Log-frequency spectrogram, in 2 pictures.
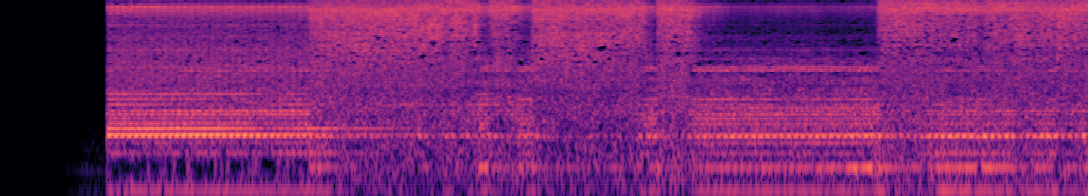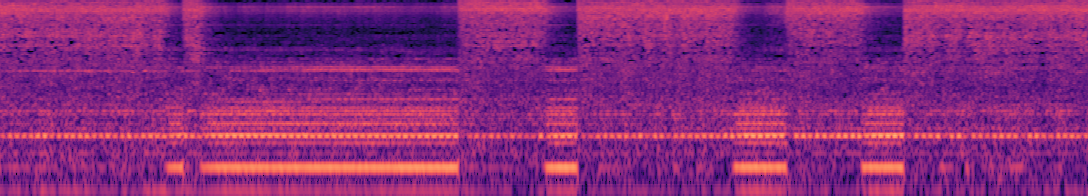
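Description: Compressed air hissing from an air-hose nozzle in repeated blasts of a second or two with short breaks, blowing lint out of a serger's mechanism. A steady hum of several pitches runs underneath once the sound starts, about a second in.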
